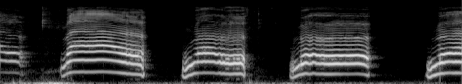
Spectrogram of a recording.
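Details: Angry cat yowling: three long, strained, strongly harmonic wails of nearly a second each. A fourth begins at the end, with quiet pauses between them.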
